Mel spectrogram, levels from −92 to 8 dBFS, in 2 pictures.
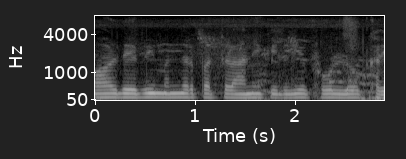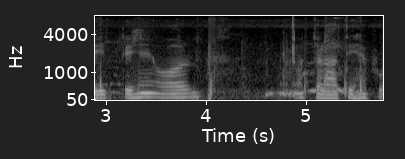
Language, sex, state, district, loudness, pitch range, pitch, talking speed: Hindi, male, Uttar Pradesh, Gorakhpur, -35 LUFS, 125-135 Hz, 130 Hz, 155 wpm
